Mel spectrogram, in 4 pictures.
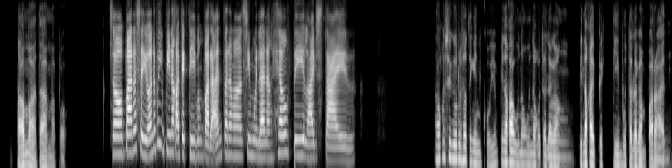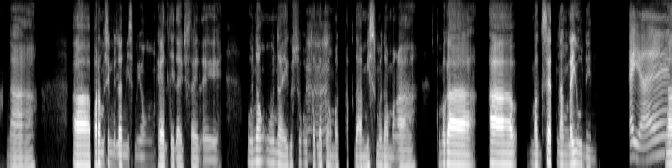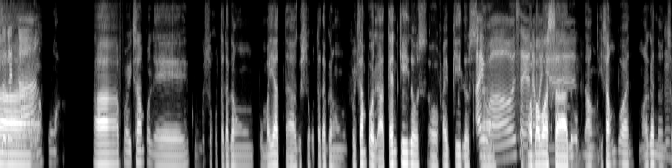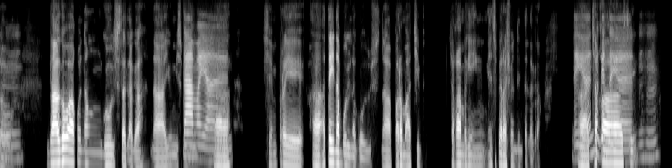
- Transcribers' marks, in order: other background noise
- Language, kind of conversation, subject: Filipino, unstructured, Ano ang pinakaepektibong paraan para simulan ang mas malusog na pamumuhay?
- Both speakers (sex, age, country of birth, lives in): female, 40-44, Philippines, Philippines; male, 30-34, Philippines, Philippines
